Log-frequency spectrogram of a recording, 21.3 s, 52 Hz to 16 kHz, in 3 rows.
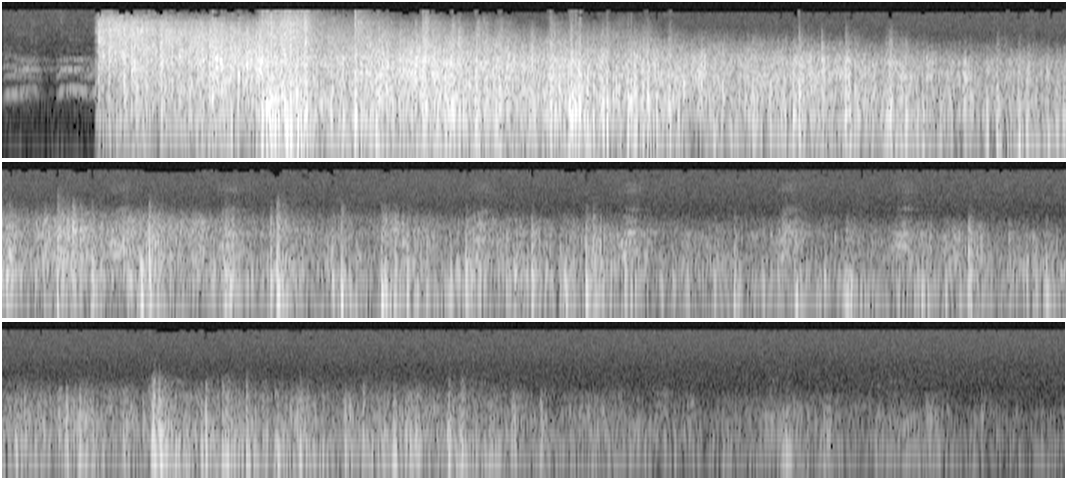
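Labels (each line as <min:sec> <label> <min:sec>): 0:00.0 A rooster crows. 0:00.6
0:00.6 An electric thunder sound. 0:21.3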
